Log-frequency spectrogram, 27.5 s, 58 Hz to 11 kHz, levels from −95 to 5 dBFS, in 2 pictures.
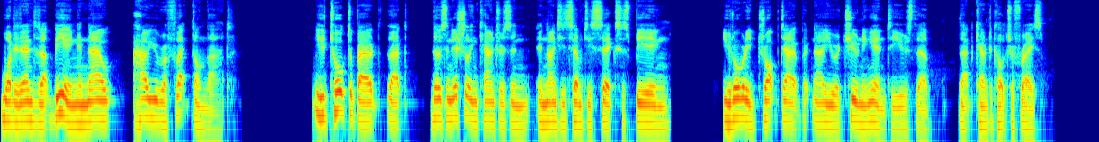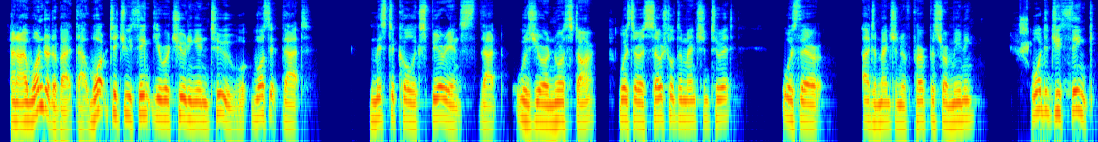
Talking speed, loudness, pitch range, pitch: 180 wpm, -24 LUFS, 120-150 Hz, 135 Hz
